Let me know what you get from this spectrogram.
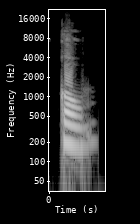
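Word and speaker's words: comb: बी कॉम बी साइलेंटचा सी ओ एम बी कॉम पो study S टी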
